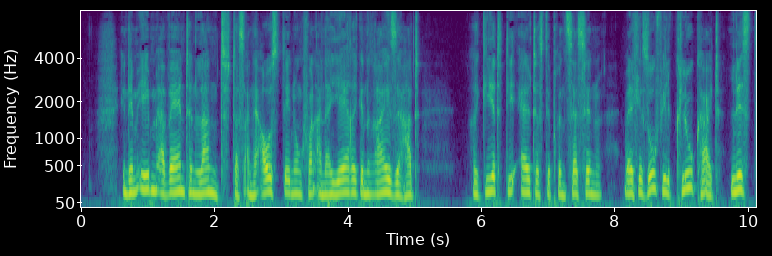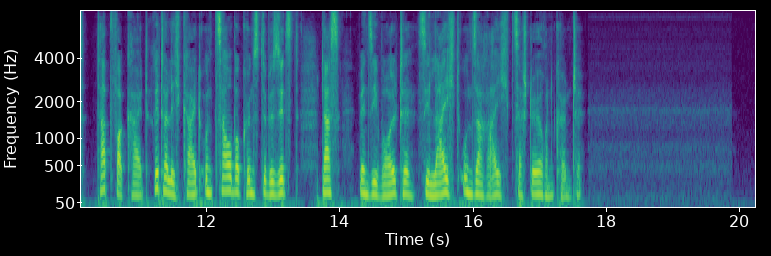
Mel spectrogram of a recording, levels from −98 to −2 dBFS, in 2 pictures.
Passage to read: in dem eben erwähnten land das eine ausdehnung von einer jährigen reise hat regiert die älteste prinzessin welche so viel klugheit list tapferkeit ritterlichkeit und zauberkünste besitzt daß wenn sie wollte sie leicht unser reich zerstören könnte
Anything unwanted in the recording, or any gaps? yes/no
no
